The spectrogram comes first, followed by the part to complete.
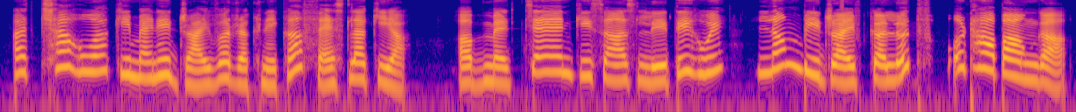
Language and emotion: Hindi, happy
